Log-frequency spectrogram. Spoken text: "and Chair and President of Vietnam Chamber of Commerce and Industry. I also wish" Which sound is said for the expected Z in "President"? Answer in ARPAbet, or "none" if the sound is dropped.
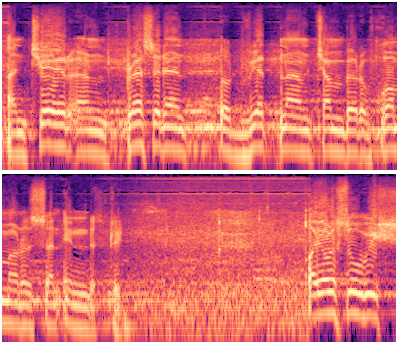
S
